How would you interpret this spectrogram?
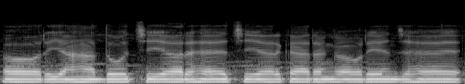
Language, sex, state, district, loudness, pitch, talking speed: Hindi, male, Bihar, West Champaran, -13 LUFS, 120 Hz, 130 wpm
